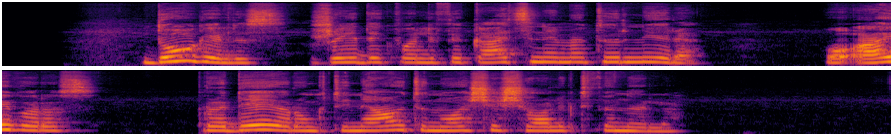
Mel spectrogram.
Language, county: Lithuanian, Telšiai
